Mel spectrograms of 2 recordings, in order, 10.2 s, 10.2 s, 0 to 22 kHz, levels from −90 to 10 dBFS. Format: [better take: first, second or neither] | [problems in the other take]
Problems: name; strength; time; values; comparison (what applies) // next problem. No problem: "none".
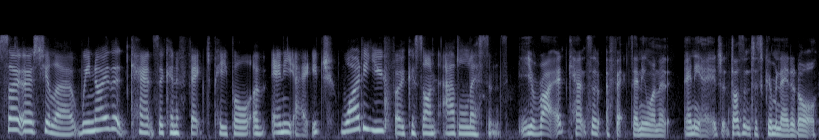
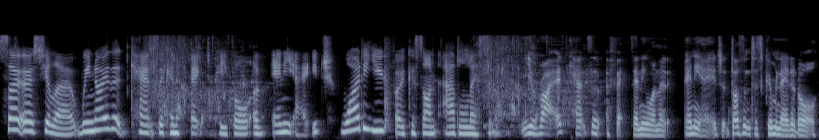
first | noise reduction (classical method log-MMSE)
